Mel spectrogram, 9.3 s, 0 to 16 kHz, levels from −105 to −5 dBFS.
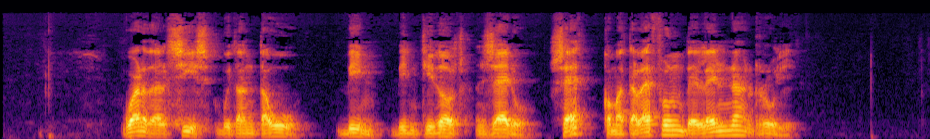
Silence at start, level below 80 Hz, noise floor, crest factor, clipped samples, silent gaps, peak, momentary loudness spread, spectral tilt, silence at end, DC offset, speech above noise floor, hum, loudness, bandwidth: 1.25 s; -46 dBFS; -75 dBFS; 18 dB; under 0.1%; none; 0 dBFS; 11 LU; -5.5 dB/octave; 1.35 s; under 0.1%; 58 dB; none; -17 LUFS; 11 kHz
